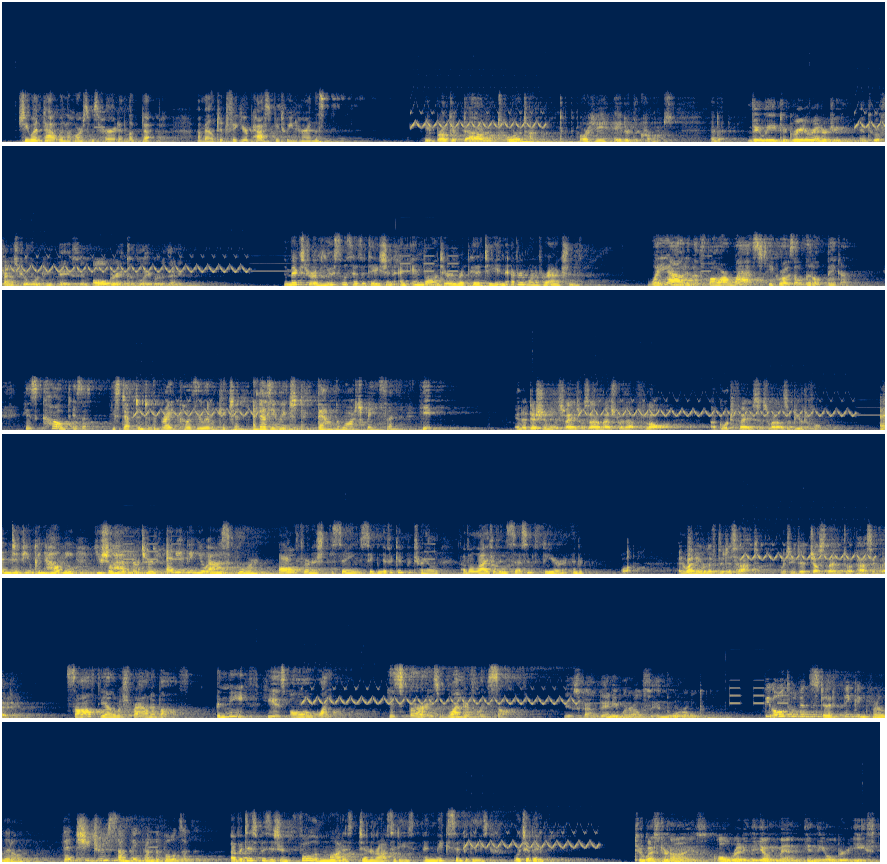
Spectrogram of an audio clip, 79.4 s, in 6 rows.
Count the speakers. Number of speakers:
8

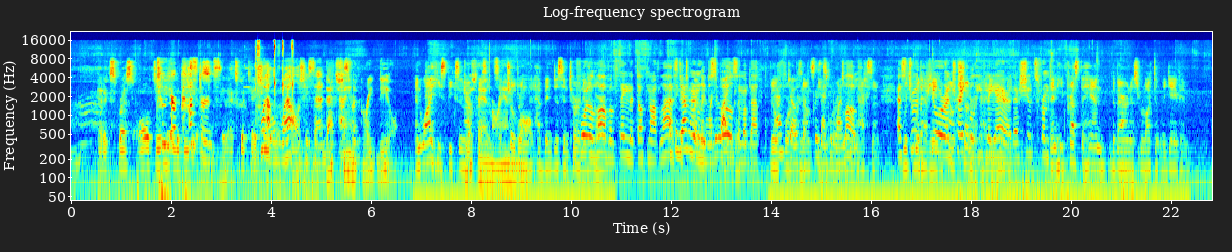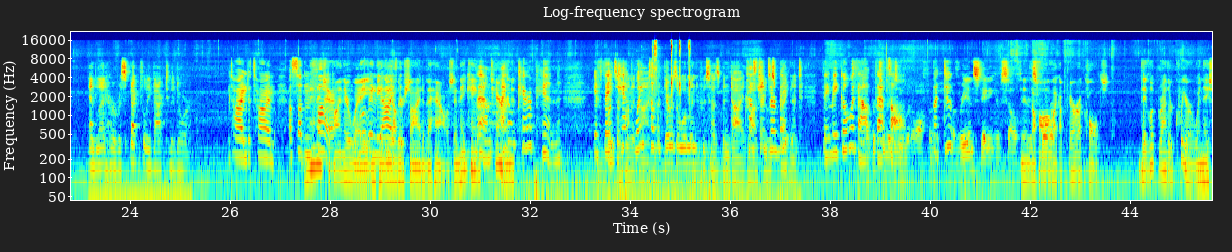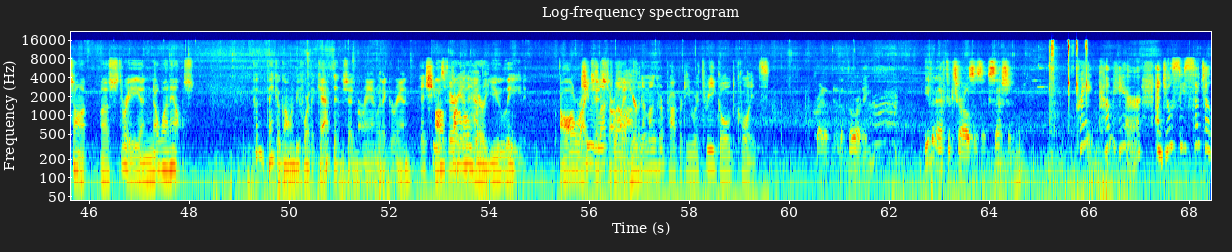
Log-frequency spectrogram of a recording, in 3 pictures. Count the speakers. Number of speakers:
6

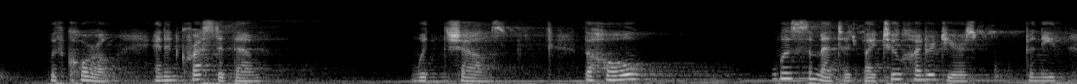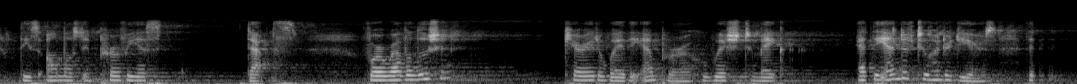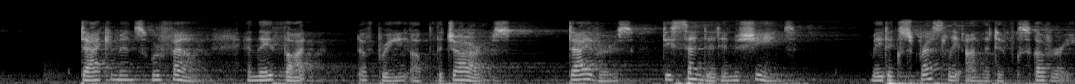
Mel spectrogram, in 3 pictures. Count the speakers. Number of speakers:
1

